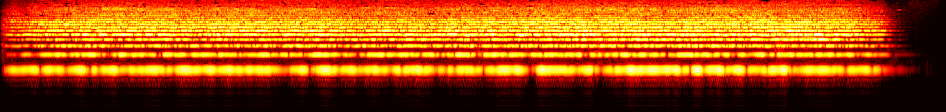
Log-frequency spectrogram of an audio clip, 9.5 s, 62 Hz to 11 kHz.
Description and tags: One-shot from Versilian Studios Chamber Orchestra 2: Community Edition sampling project.
Instrument family: Strings
Instrument: Violin Section
Articulation: vibrato sustain
Note: A4
Midi note: 69
Midi velocity (center): 95
Microphone: 2x Rode NT1-A spaced pair, Royer R-101 close
Performer: Lily Lyons, Meitar Forkosh, Brendan Klippel, Sadie Currey, Rosy Timms
a4, midi-note-69, single-note, strings, vibrato-sustain, violin, violin-section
